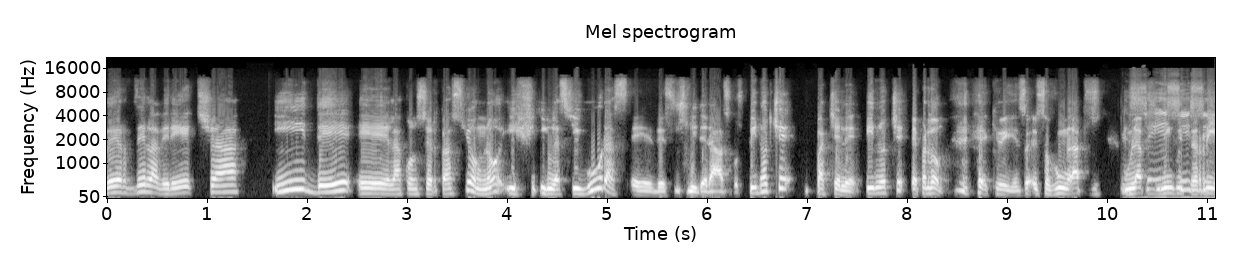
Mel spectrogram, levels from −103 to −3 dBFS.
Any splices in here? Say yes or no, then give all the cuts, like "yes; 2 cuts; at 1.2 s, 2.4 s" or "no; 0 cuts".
no; 0 cuts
